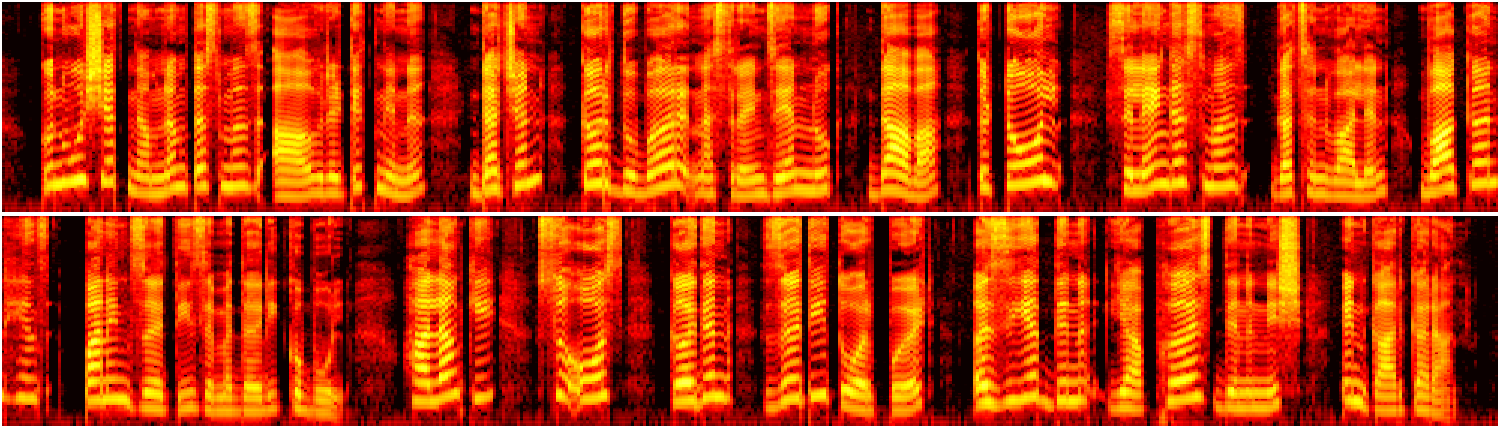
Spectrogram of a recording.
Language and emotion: Kashmiri, neutral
